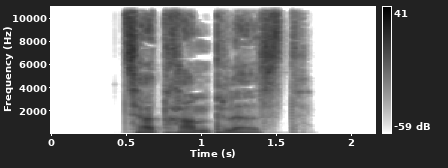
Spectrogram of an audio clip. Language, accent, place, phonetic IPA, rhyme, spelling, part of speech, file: German, Germany, Berlin, [t͡sɛɐ̯ˈtʁampləst], -ampləst, zertramplest, verb, De-zertramplest.ogg
- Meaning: second-person singular subjunctive I of zertrampeln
